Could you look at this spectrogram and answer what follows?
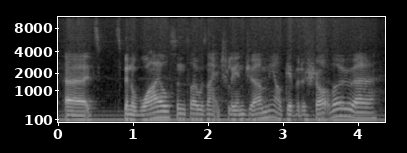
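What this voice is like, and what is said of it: Perfect British accent. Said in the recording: “you're talking to us in a perfectly British accent,”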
